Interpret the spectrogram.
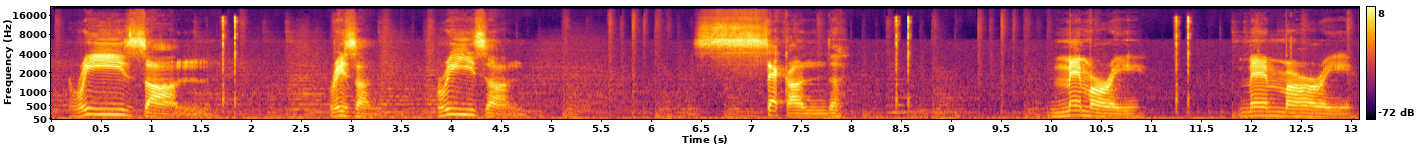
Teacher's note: the reduced O as in uh uh this is the shwa sound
